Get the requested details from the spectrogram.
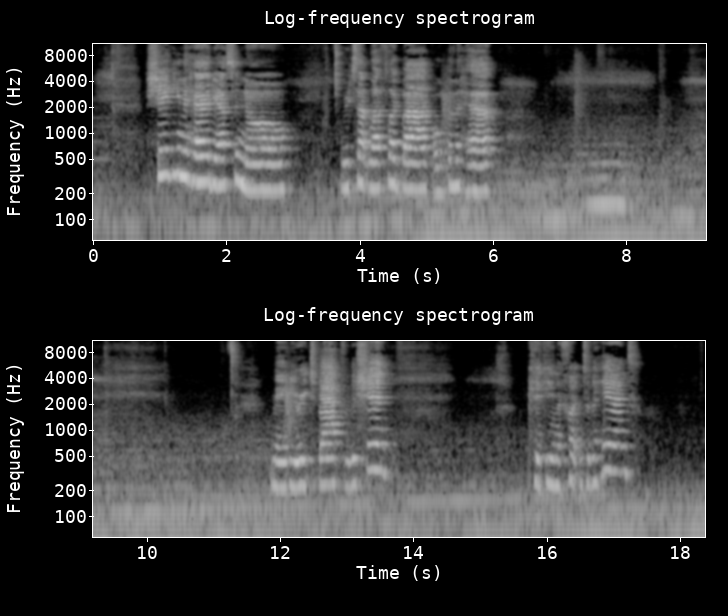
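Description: An older woman speaks calmly and close by, in short bursts with pauses.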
